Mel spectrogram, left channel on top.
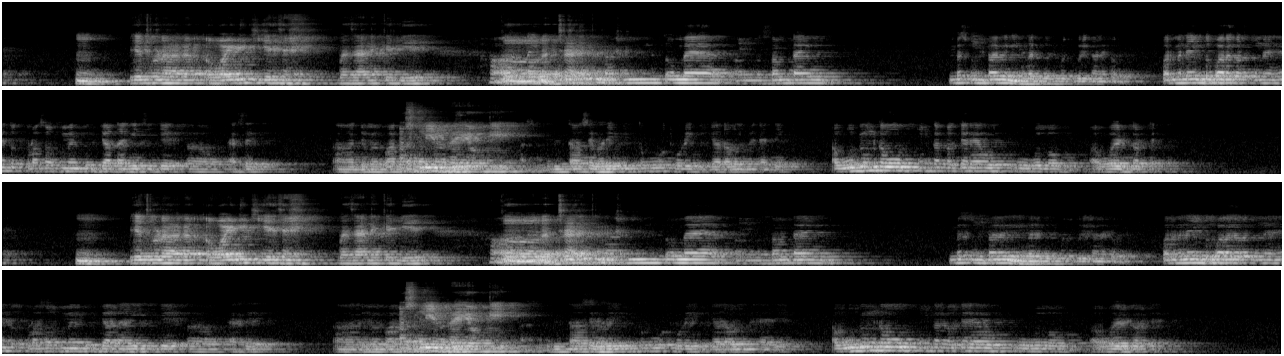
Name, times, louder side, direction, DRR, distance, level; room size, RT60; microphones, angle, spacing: voice 1, 0.7-1.0 4.9-8.3 9.5-11.2 11.6-15.4 16.1-17.4 18.0-20.6 21.1-24.3, equal, 55° left, 2 dB, 4.5 m, -19 dB
voice 2, 1.3-3.0 3.4-4.2 5.0-5.8 16.8-17.9, right 1 dB, 15° right, 1 dB, 5.9 m, -17 dB
26.5 x 17.0 x 7.6 m, 1.0 s
head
